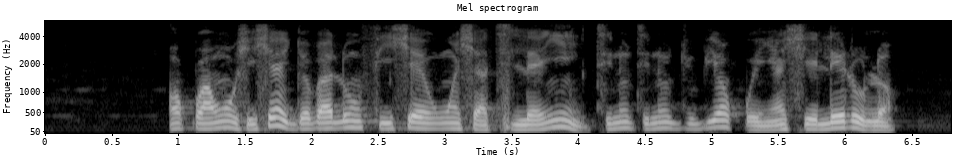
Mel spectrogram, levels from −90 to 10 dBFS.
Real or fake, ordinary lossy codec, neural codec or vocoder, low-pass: real; MP3, 48 kbps; none; 5.4 kHz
